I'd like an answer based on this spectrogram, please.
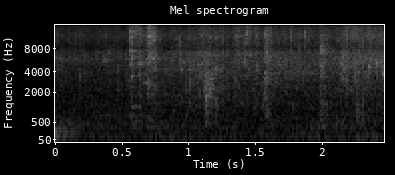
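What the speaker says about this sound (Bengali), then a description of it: "মাছের এক পাশটা হয়ে গেছে ভাজা আরেক সাইডটা আমি উল্টে দিচ্ছি" Pieces of katla fish sizzle in hot oil as they are turned in the pan, with a steady close frying hiss and a few soft scraping stirs.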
